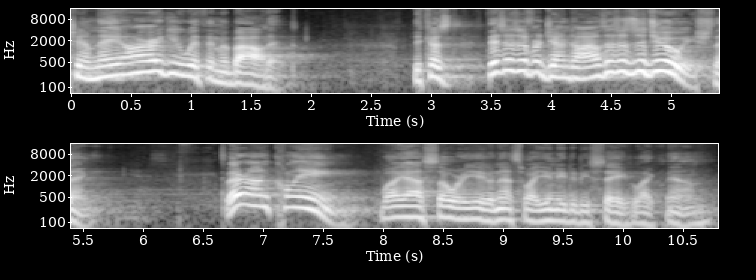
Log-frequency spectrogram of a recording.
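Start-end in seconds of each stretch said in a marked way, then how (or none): 2.8-7.9 high, scandalised voicing of the objectors; indignant objection. The objectors protesting to Peter, scandalised and pitched high. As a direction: protest that Gentiles are unclean.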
